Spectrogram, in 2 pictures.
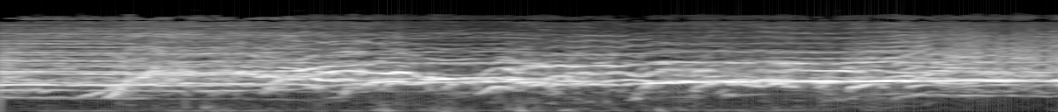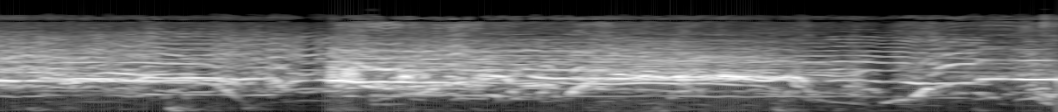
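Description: A group of women screaming and shrieking in excited surprise, many high voices overlapping, with a fresh loud burst of screams about seven seconds in.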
